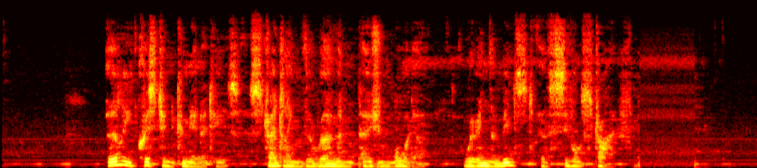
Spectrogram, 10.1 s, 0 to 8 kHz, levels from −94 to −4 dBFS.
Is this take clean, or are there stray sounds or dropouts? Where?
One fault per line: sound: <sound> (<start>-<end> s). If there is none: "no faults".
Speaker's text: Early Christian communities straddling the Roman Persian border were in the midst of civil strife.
no faults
